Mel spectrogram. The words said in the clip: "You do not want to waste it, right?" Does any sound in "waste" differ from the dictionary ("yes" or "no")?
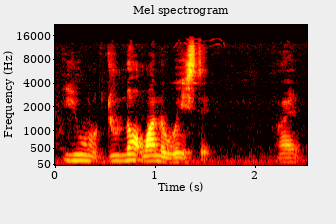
no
